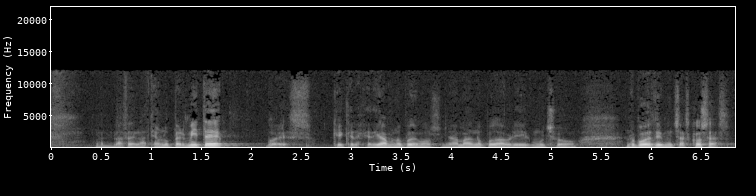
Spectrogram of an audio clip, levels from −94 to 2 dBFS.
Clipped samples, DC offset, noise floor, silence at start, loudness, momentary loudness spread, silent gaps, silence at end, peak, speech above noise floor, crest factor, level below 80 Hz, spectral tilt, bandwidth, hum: under 0.1%; under 0.1%; -49 dBFS; 0 s; -29 LUFS; 20 LU; none; 0.05 s; -8 dBFS; 20 dB; 22 dB; -70 dBFS; -6 dB/octave; 12.5 kHz; none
